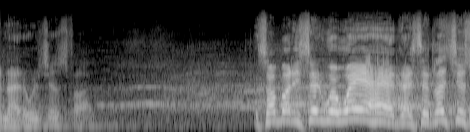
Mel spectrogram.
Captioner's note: applause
